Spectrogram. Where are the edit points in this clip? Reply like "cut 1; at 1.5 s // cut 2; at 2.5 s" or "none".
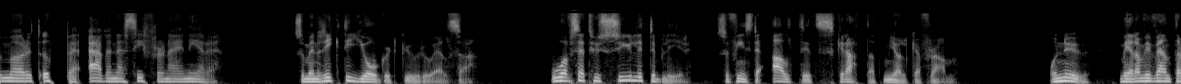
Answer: none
